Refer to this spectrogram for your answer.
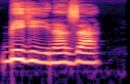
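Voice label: "bighinas", female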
